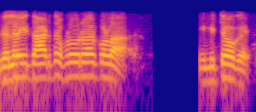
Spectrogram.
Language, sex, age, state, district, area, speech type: Malayalam, male, 45-60, Kerala, Kottayam, rural, conversation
